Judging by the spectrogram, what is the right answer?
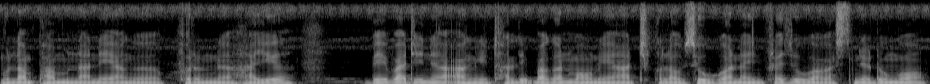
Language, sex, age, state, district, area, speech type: Bodo, male, 30-45, Assam, Chirang, rural, spontaneous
